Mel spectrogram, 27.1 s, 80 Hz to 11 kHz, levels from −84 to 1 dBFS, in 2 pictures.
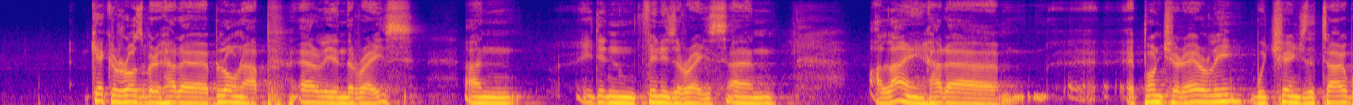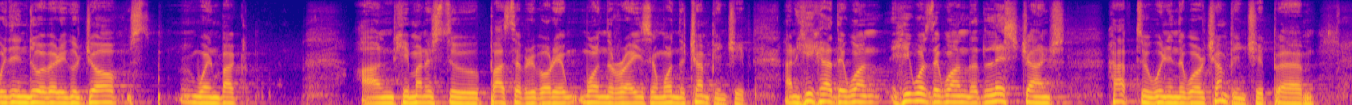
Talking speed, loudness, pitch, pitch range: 155 wpm, -13 LUFS, 140 Hz, 130-150 Hz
